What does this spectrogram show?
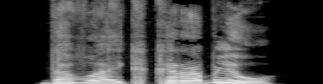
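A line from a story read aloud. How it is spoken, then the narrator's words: Exclaimed. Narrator (Russian): воскликнула Анна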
